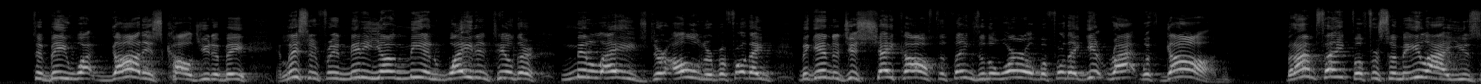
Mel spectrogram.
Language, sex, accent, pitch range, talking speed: English, male, American, 215-290 Hz, 180 wpm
